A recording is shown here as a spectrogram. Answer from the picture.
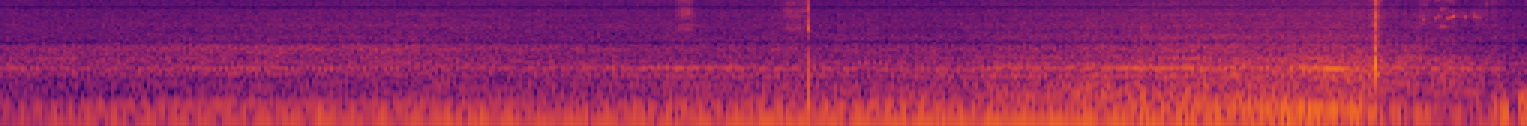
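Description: Land Rover engine running at a steady pitch, growing steadily louder for about seven seconds, then falling away after a sharp click near the end.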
